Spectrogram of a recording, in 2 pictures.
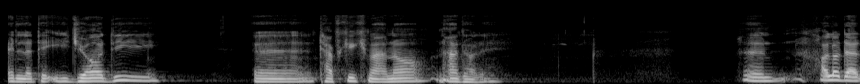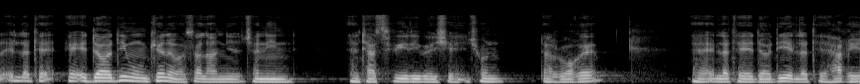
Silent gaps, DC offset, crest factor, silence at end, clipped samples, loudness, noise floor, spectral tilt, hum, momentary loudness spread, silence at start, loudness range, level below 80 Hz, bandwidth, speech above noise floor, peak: none; under 0.1%; 20 dB; 0 s; under 0.1%; -21 LUFS; -67 dBFS; -7 dB/octave; none; 11 LU; 0.1 s; 7 LU; -66 dBFS; 11 kHz; 47 dB; -2 dBFS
